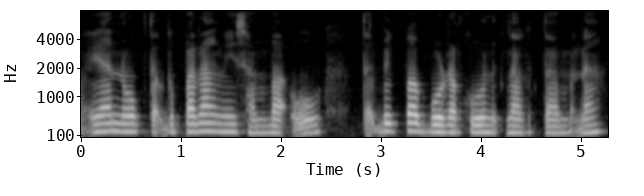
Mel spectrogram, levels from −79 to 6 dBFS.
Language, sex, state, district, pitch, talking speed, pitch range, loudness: Garo, female, Meghalaya, West Garo Hills, 175 Hz, 100 wpm, 160-185 Hz, -19 LUFS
